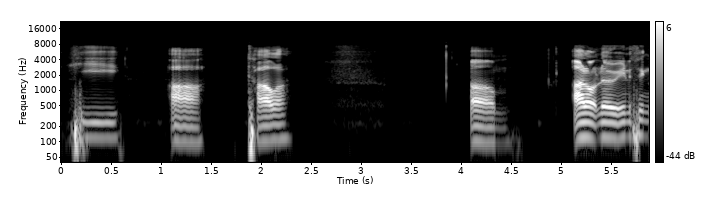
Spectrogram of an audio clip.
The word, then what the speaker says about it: Hietala: Marco his last name is pronounced he uh tala um I don't know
